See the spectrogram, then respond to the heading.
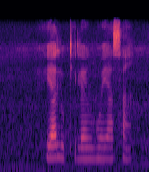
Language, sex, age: Southern Sotho, female, 25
